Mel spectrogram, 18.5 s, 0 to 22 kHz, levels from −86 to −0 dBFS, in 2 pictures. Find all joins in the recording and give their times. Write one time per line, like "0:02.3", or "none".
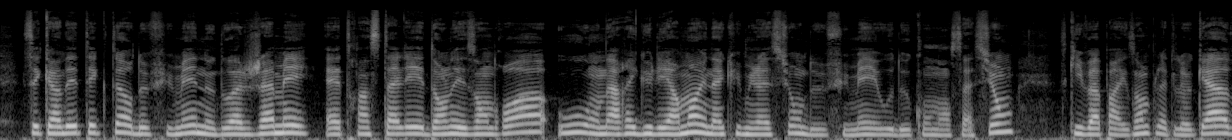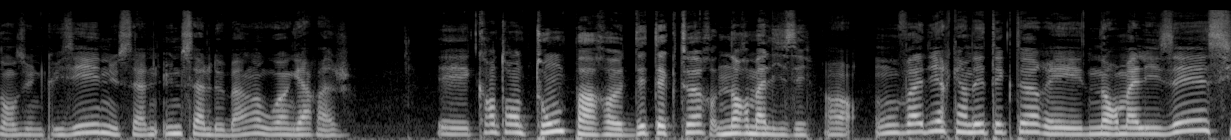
0:15.4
